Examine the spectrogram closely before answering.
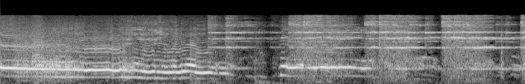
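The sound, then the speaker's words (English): A football crowd roaring as a Ghanaian club from Accra scores its second goal. A loud, sustained mass of cheering carries wavering horn-like tones, dips briefly in the middle, then surges again. “that's the sound of Accra Heart of Oak scoring a second goal.”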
